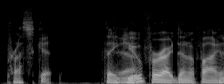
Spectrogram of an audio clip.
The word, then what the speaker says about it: Prescott: I am born in Tucson, raised in Prescott, Arizona, not Prescott, Prescott.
